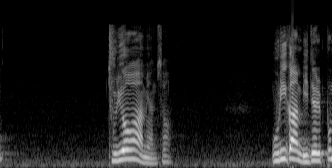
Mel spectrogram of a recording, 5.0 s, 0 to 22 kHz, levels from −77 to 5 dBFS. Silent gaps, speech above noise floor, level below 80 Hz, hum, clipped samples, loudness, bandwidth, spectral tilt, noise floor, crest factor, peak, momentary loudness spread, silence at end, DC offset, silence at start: none; 37 dB; -52 dBFS; none; under 0.1%; -14 LUFS; 12 kHz; -6 dB/octave; -51 dBFS; 18 dB; 0 dBFS; 19 LU; 0 s; under 0.1%; 0 s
